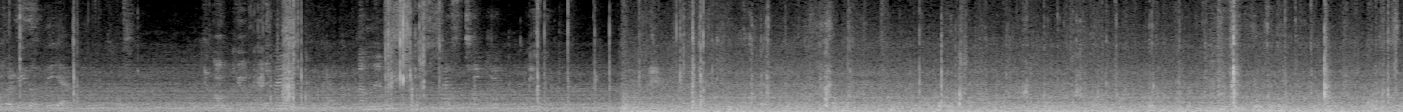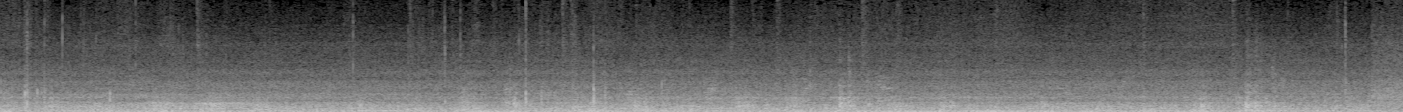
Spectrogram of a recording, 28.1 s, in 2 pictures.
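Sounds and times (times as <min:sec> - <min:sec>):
train rumble from inside carriage: 0:00.0 - 0:28.0.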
